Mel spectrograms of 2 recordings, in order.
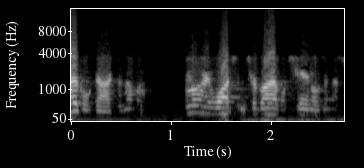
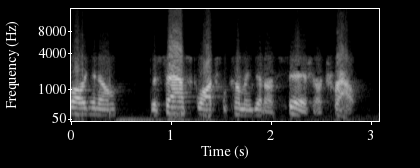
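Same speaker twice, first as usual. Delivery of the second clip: ordinary delivery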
